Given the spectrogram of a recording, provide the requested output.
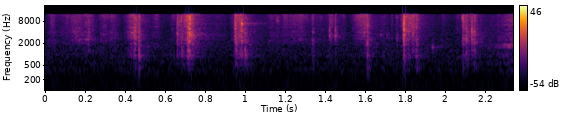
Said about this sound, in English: So we just take our deck, we shuffle,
